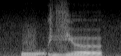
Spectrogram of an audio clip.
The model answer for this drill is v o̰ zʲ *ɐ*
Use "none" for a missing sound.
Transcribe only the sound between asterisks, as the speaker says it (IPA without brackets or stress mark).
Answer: ə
